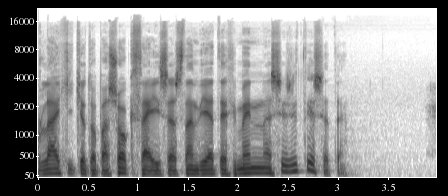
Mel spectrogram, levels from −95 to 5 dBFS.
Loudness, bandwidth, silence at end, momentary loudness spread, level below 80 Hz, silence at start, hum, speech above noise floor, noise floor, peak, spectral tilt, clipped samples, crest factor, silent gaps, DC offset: -18 LUFS; 17.5 kHz; 0.9 s; 5 LU; -38 dBFS; 0 s; none; 44 dB; -62 dBFS; -2 dBFS; -5 dB/octave; under 0.1%; 16 dB; none; under 0.1%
